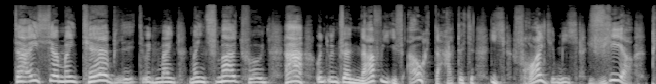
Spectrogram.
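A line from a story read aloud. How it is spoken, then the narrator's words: Sleepy squeak. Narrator (German): piepste er immer noch ein bisschen schläfrig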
